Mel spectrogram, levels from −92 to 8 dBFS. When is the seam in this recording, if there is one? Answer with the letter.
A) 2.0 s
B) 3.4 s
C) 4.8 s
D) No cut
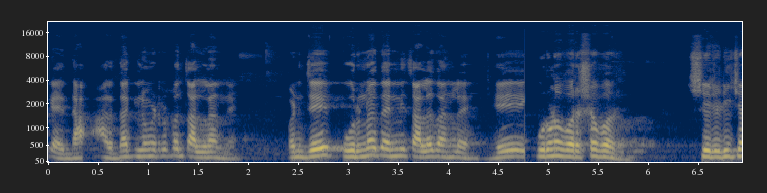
C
